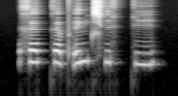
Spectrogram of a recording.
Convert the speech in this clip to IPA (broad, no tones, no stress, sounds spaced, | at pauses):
x ɛ kː ɛ pʼ e nʲ t͡ɕʰ i x kː i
